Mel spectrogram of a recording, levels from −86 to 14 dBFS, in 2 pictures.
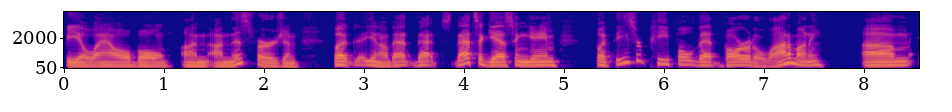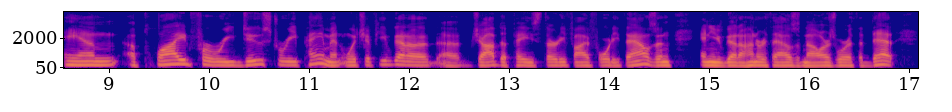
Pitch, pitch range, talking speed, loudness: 130 Hz, 120-145 Hz, 185 wpm, -25 LUFS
